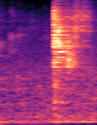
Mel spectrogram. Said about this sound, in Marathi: तर हे सगळं व्यवस्थित असं एकत्रित करून घेऊयात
